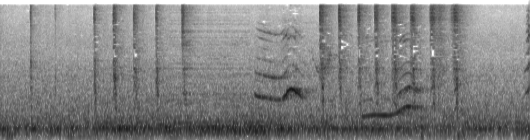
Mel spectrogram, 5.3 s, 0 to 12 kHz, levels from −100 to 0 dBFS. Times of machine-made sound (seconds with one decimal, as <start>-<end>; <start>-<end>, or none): 1.7-2.5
